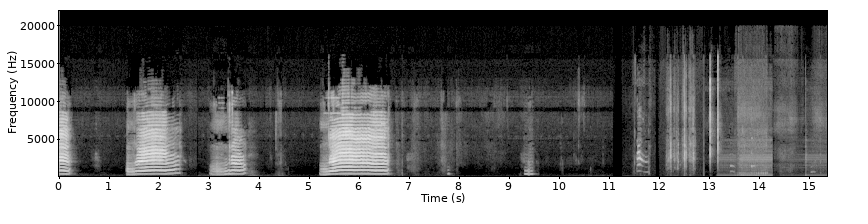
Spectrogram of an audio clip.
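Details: Cat giving a run of long, wavering meows early on, then faint brief squeaks and clattering household noises toward the end.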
